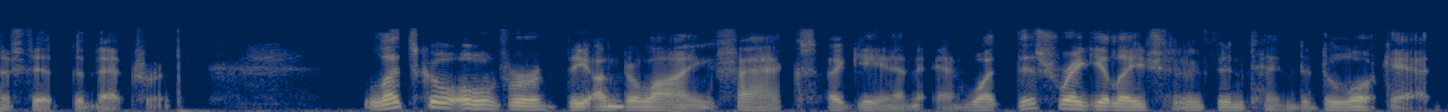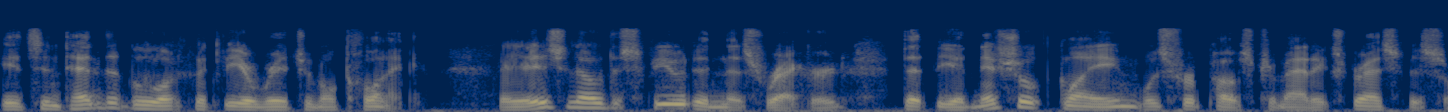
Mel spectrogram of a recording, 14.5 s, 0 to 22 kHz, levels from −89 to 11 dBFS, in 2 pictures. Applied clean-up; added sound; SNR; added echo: neural diffusion model UNIVERSE++.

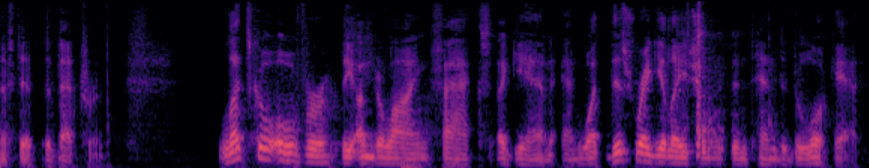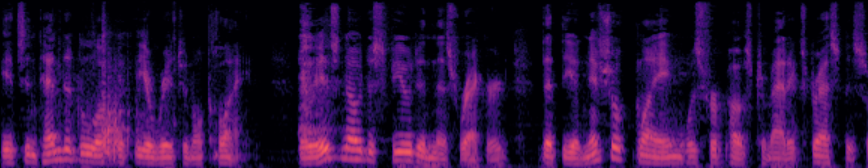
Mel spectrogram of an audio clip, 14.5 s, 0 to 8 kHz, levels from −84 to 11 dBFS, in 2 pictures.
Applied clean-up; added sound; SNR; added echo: neural mask model RNNoise.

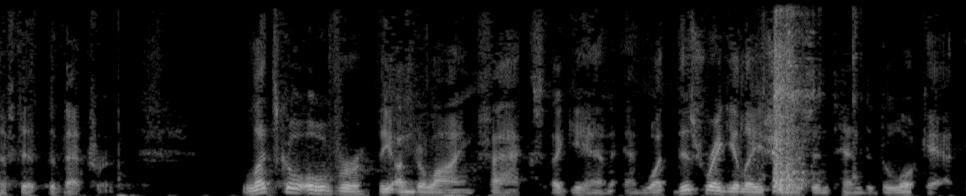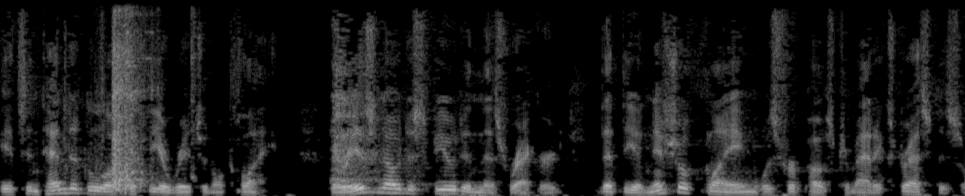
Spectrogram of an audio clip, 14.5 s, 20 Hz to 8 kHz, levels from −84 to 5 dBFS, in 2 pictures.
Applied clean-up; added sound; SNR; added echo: classical method spectral subtraction.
